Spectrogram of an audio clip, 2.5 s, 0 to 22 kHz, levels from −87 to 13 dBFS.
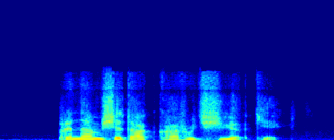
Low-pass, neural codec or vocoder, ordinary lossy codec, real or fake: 10.8 kHz; codec, 16 kHz in and 24 kHz out, 0.6 kbps, FocalCodec, streaming, 4096 codes; Opus, 24 kbps; fake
